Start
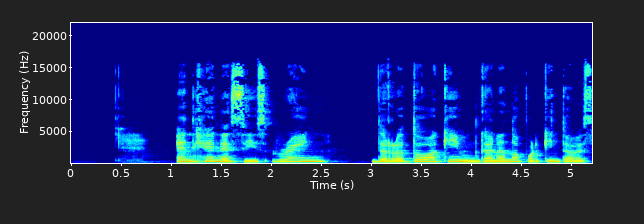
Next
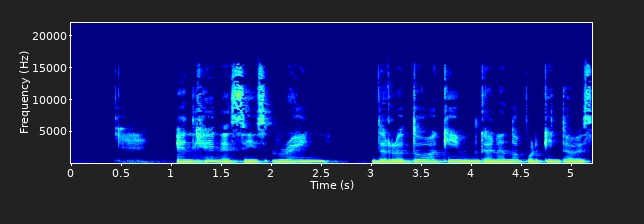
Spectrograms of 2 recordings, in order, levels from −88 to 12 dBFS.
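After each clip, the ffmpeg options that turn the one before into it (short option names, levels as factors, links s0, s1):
-af "firequalizer=gain_entry='entry(340,0);entry(840,-29);entry(1400,-17);entry(4900,3);entry(12000,-8)':delay=0.05:min_phase=1,acompressor=threshold=0.0794:ratio=6"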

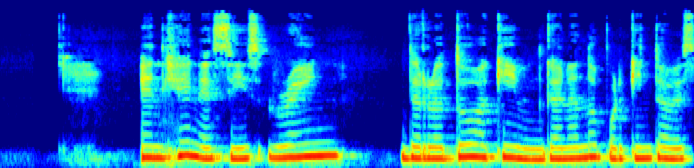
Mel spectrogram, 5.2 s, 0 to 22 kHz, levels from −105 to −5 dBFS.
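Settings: -af "equalizer=f=300:t=o:w=0.5:g=4"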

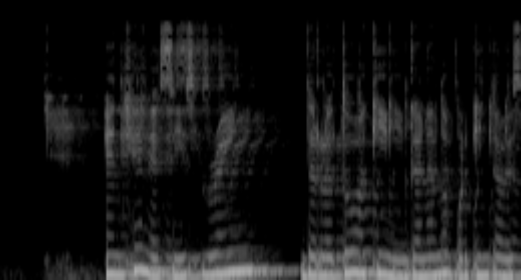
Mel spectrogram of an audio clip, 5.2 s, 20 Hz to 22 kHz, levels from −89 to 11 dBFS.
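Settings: -af "aecho=1:1:154|308|462|616:0.266|0.104|0.0405|0.0158,afreqshift=-150,volume=0.501"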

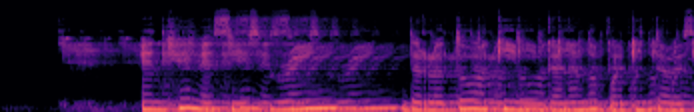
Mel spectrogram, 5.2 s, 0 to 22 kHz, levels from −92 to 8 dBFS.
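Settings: -filter_complex "[0:a]highpass=130,lowpass=6600,asplit=2[s0][s1];[s1]aecho=0:1:451:0.398[s2];[s0][s2]amix=inputs=2:normalize=0,volume=1.88"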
